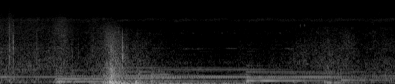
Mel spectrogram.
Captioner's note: rustling of bedding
